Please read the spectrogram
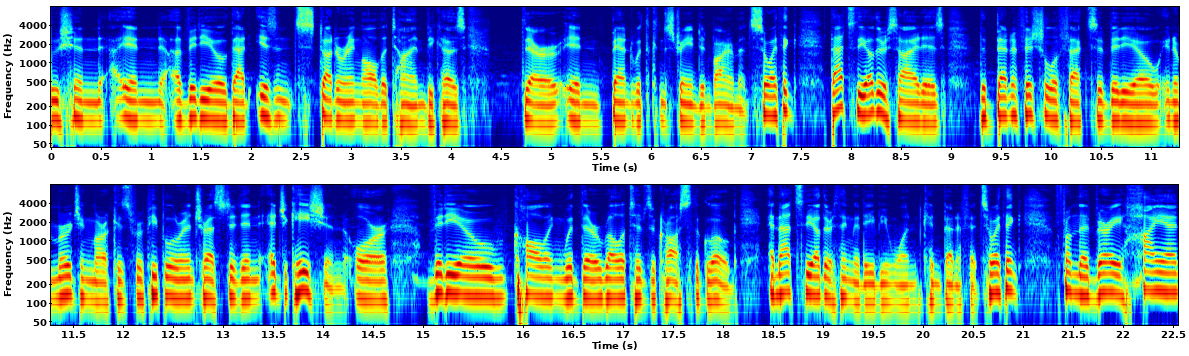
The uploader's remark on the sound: livecast interview from the Visual Cloud conference and IBC Show 2019, in Amsterdam, Netherlands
